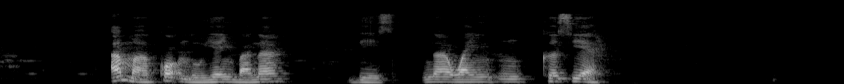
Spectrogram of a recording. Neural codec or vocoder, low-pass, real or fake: vocoder, 44.1 kHz, 128 mel bands every 256 samples, BigVGAN v2; 10.8 kHz; fake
